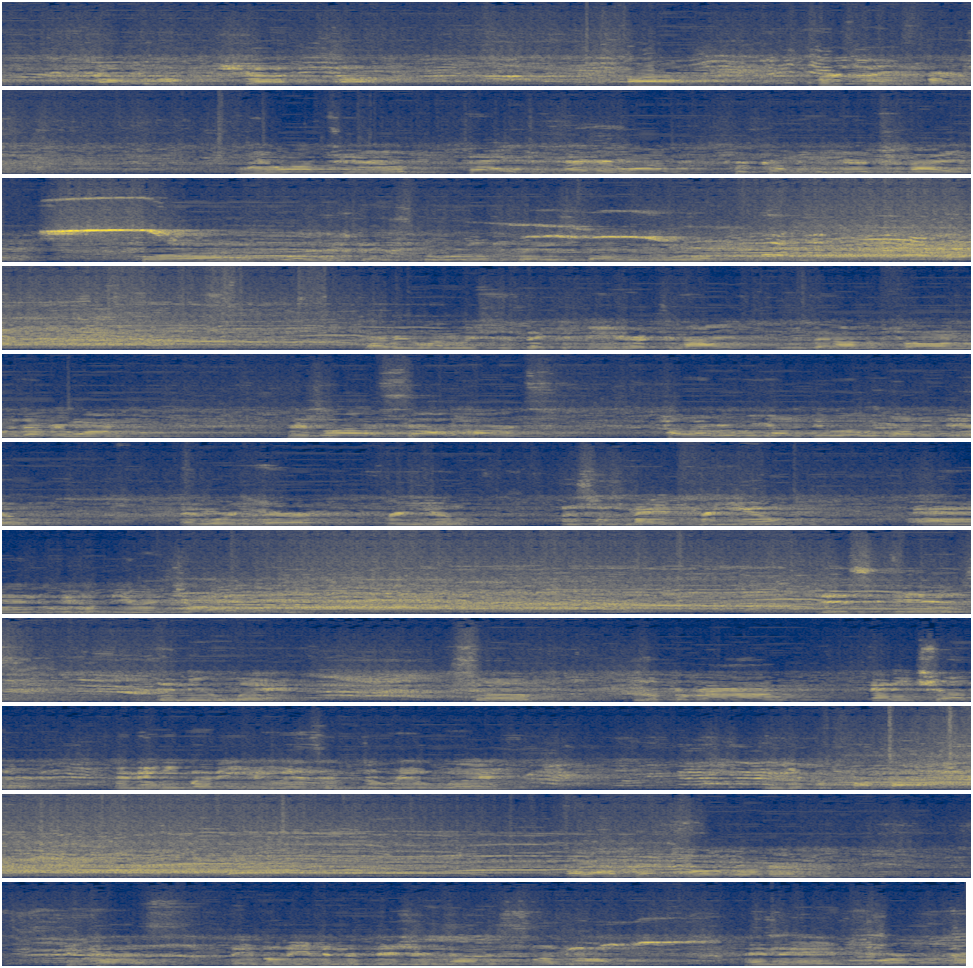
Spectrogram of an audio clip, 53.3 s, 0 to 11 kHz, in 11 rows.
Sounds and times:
Male speech, man speaking: 0.4 - 2.0, 3.1 - 5.0, 6.0 - 13.4, 16.4 - 20.2, 20.8 - 24.5, 25.1 - 30.6, 33.2 - 43.4, 46.4 - 47.9, 48.6 - 53.2
Narration, monologue: 5.9 - 13.3, 16.3 - 30.4, 36.2 - 43.4, 46.4 - 53.2.

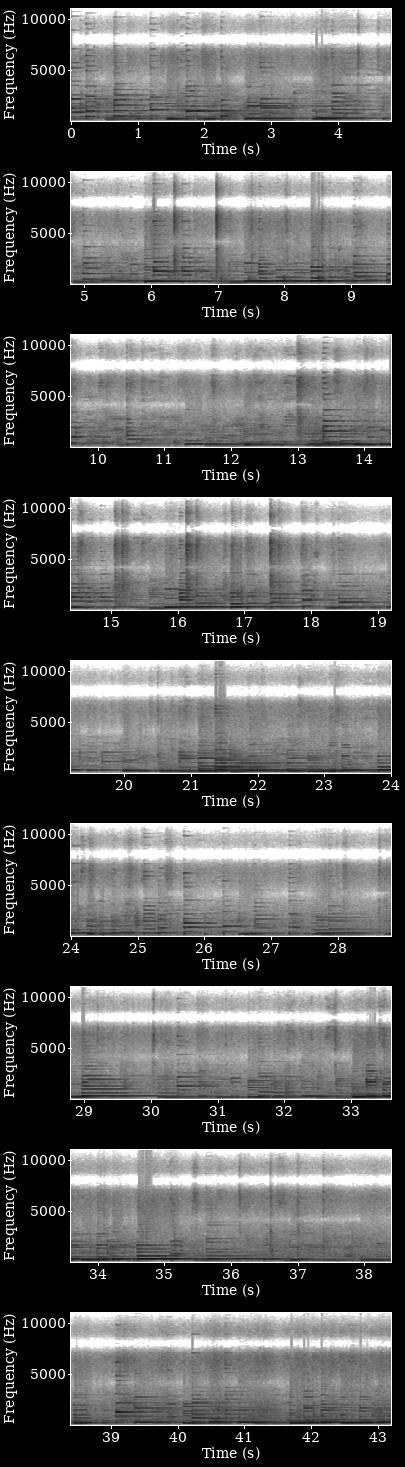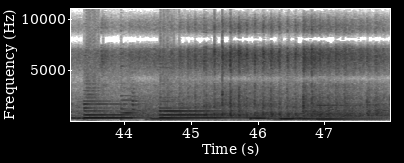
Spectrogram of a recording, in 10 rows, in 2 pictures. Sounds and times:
Ukulele: 0.0 - 47.9.

